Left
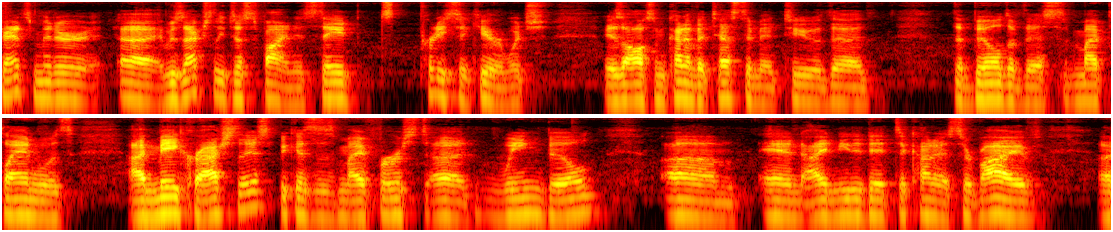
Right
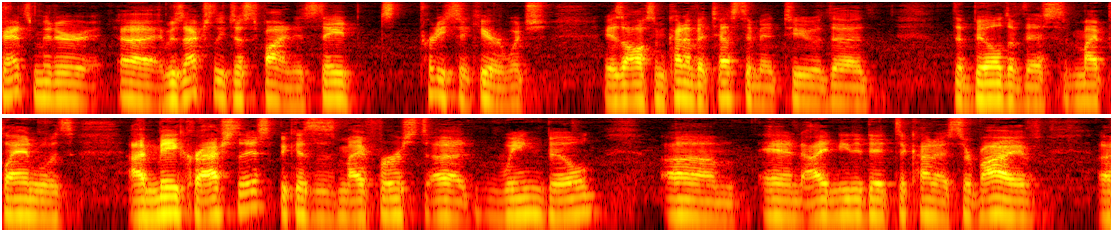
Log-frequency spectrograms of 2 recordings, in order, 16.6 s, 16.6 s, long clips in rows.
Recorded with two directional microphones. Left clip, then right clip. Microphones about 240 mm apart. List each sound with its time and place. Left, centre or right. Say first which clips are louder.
0.0 s speech: left 1 dB; left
